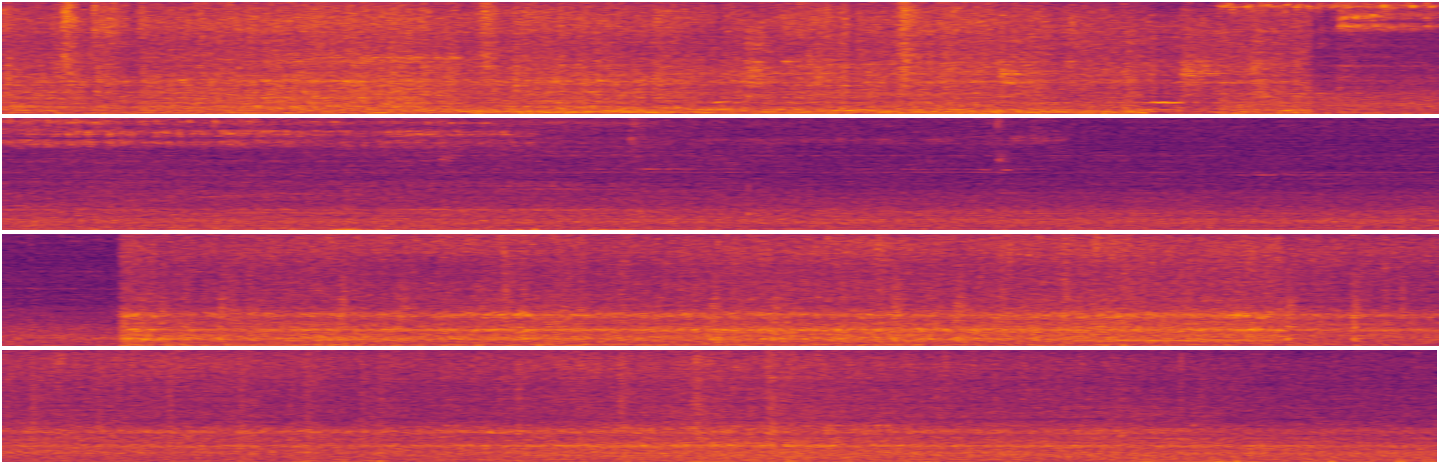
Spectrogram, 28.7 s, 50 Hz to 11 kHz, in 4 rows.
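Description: Railway station sounds from several trains in turn: a TransPennine Express Class 185 diesel multiple unit running past on the rails, then a train standing at a platform, then another Class 185 approaching. The sound changes abruptly several times.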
